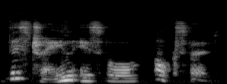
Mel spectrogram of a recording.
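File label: Voice Female Train Tannoy Announcement; Jake Fielding; Train Onboards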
